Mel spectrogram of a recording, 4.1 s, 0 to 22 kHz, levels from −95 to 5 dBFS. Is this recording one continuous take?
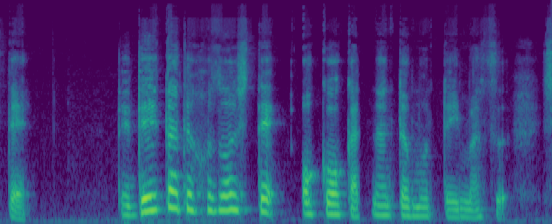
no; 1 cut; at 2.7 s

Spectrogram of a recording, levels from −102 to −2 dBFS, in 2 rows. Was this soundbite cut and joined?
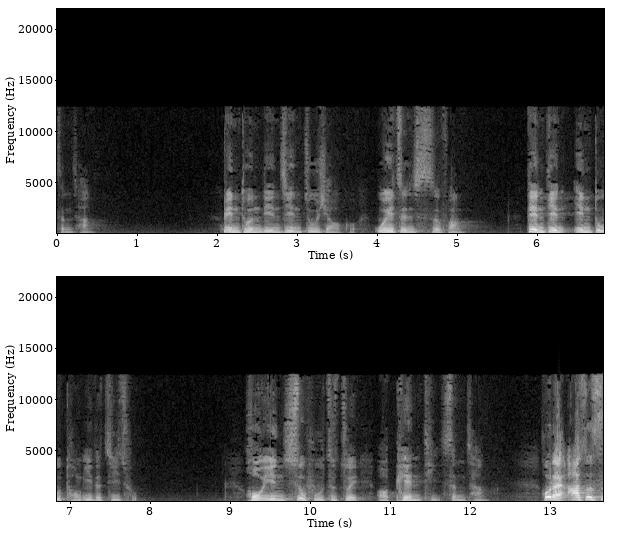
yes; 1 cut; at 2.0 s

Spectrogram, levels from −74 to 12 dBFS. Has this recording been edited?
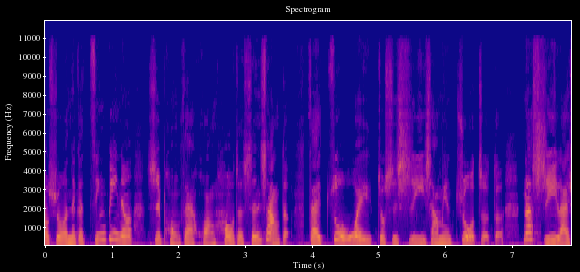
yes; 1 cut; at 3.9 s

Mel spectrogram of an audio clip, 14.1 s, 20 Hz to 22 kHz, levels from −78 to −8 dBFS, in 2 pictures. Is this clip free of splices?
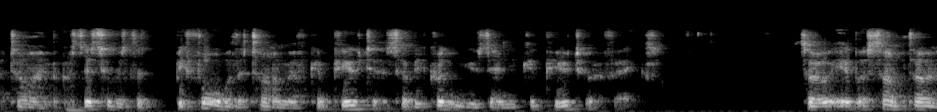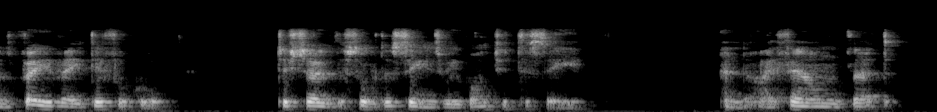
yes; 0 cuts

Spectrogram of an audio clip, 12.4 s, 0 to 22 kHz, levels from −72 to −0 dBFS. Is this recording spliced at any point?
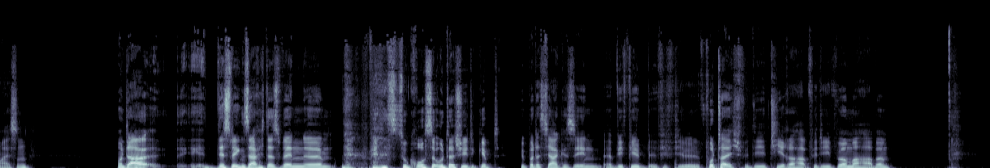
no; 0 cuts

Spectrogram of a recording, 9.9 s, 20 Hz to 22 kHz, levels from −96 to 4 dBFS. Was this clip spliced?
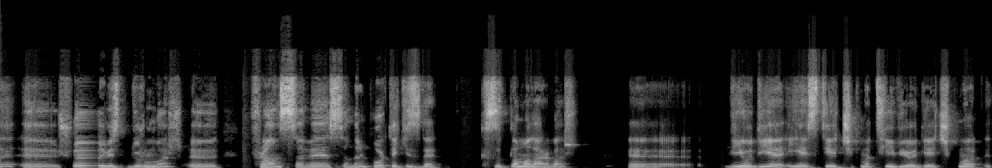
no; 0 cuts

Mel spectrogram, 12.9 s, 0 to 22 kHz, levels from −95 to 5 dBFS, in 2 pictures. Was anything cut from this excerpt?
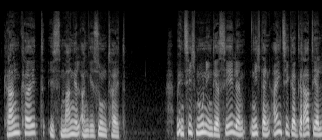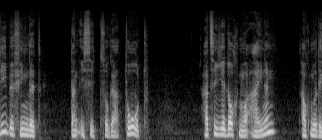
no; 0 cuts

